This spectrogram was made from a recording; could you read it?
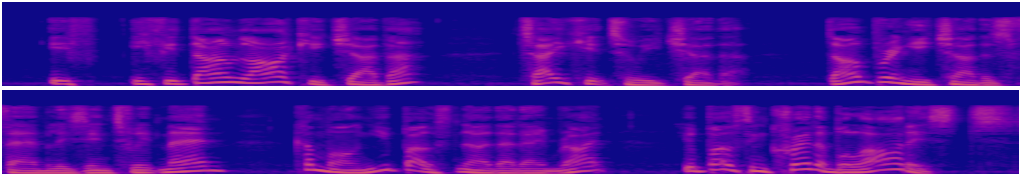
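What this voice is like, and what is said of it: Imitates another person's voice. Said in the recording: “That's not a bad impression.”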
